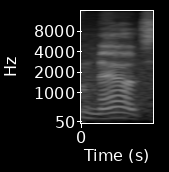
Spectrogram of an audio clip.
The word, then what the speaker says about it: Knapp: Yeah, and Kyle Knapp's name is actually pronounced Knapp. The K is silent, just a little heads up.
